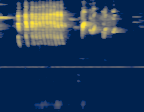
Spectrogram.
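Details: Algerian European goldfinch song: a fast, evenly pulsed buzzy trill lasting under a second, followed by a sharp high note and a short cluster of twittering chirps, with a faint constant hum beneath.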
